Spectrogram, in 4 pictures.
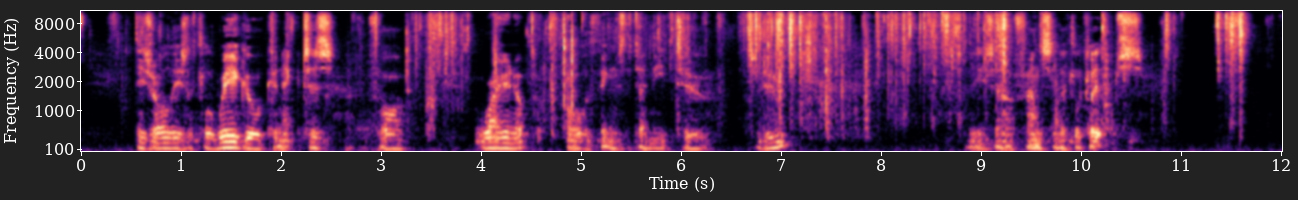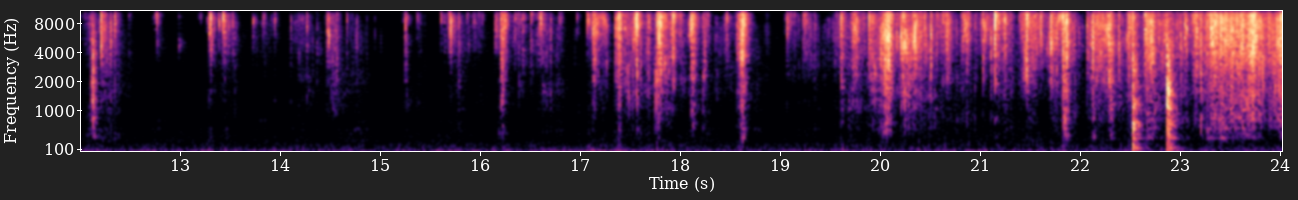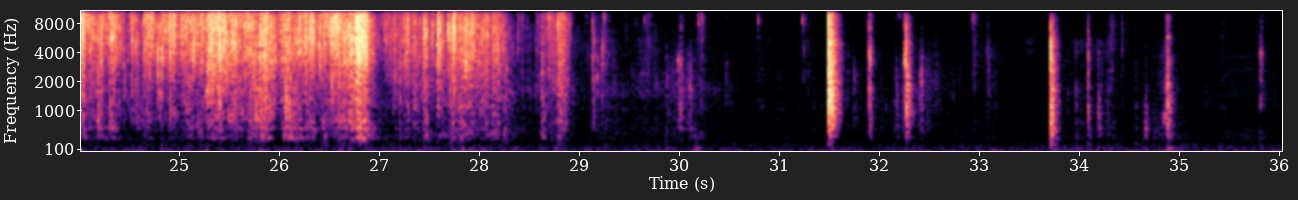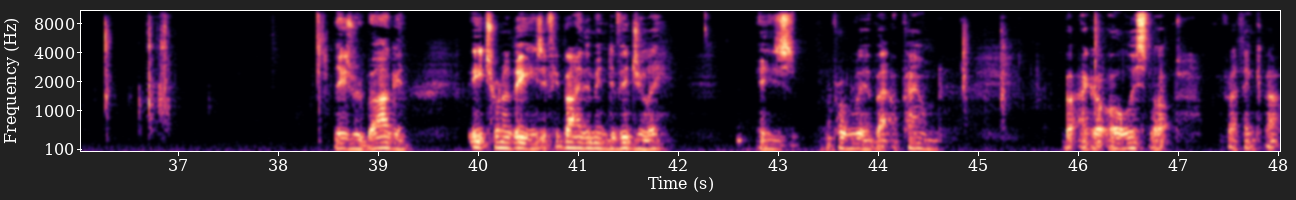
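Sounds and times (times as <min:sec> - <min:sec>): packaging crinkling and tearing: 0:03.3 - 0:09.5, 0:10.8 - 0:12.4, 0:13.3 - 0:30.3.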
